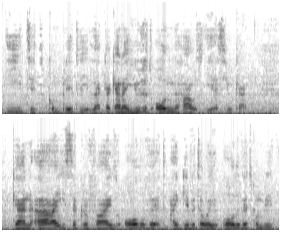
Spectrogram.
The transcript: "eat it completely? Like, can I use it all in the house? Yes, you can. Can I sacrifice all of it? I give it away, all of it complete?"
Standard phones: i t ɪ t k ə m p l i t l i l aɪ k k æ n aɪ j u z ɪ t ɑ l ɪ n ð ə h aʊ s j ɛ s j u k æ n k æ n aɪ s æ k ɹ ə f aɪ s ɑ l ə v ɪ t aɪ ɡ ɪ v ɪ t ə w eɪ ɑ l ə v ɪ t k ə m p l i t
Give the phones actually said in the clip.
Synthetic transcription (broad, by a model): i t ɪ t k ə m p l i t l i l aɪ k k æ n aɪ j u z ɪ t ɑ l ɪ n ð ə h aʊ s j ɛ s j u k æ n k æ n aɪ s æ k ɹ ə f aɪ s ɑ l ə v ɪ t aɪ ɡ ɪ v ɪ t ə w eɪ ɑ l ə v ɪ t k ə m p l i t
